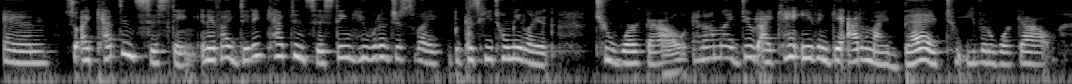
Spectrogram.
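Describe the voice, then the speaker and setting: An unremarkable speaking voice belongs to a woman with an American accent who talks at a moderate pace with hardly any pauses, her fairly high pitch showing ordinary pitch variation. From Virginia, USA. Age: 20s. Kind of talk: casual talk to camera.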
